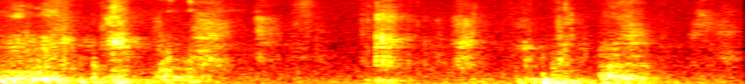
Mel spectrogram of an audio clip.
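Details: A group of Pomeranian puppies, led by a female, yap in quick, sharp scattered bursts, each bark brief, thin and high, with quieter panting and faint whimpering between.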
